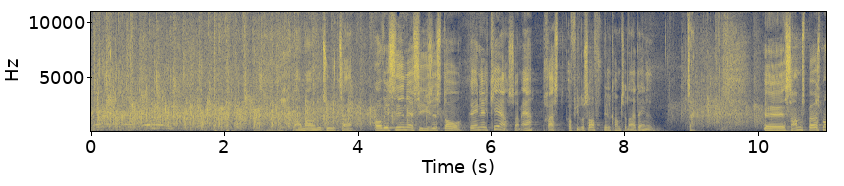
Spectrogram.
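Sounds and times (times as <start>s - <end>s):
audience applause: 0.0s - 5.6s, 8.7s - 11.0s
speech: 3.1s - 11.0s.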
